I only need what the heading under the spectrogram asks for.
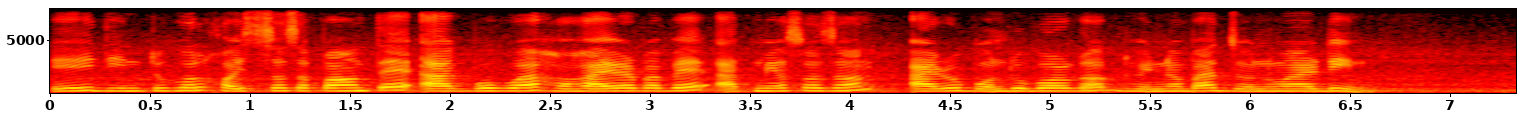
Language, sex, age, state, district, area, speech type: Assamese, female, 45-60, Assam, Lakhimpur, rural, read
